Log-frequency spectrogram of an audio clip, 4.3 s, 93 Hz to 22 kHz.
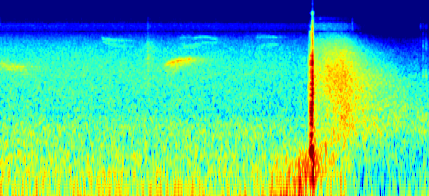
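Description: A single shot from a .22 LR Ruger Wrangler single-action revolver about three seconds in, sharp and followed by a short echo that dies away within a second.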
